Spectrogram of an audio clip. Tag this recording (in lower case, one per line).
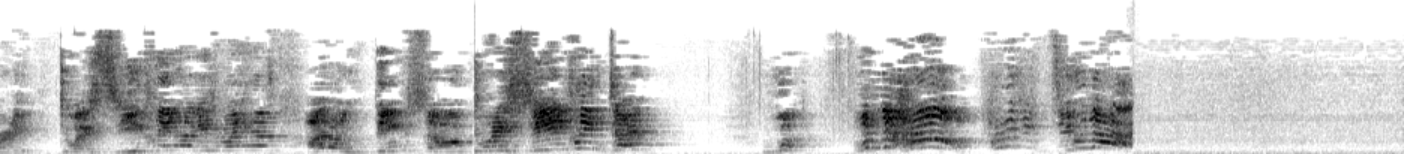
speech
inside a small room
